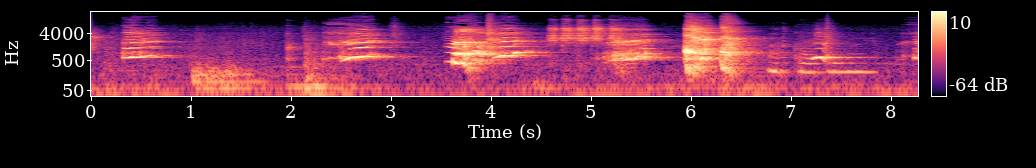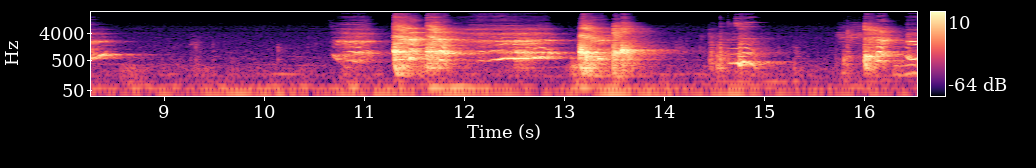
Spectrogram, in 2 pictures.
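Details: Child with whooping cough (pertussis) and runny nose: repeated bouts of harsh paroxysmal coughing with noisy, strained breaths between bouts, while being calmed.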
